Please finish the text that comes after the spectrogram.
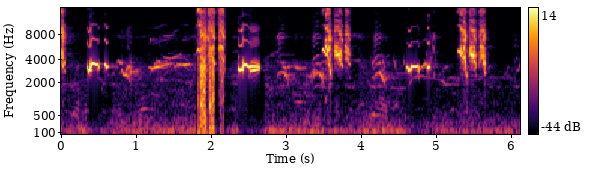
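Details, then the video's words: Oriental magpie-robin in lively song to provoke rival birds; bright whistled notes and slurs interrupted by loud scratchy bursts, with one strong noisy crash near the middle and a low background hum. "burung Kacer gacor ngobra!! pancingan lawan"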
